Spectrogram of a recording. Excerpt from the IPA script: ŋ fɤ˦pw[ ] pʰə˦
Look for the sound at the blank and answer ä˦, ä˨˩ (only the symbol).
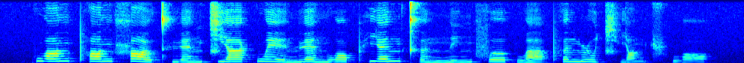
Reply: ä˨˩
